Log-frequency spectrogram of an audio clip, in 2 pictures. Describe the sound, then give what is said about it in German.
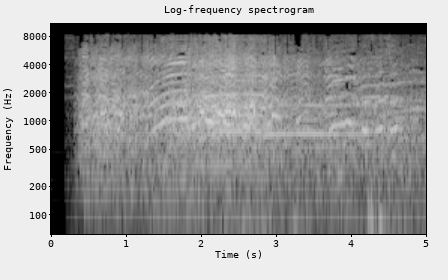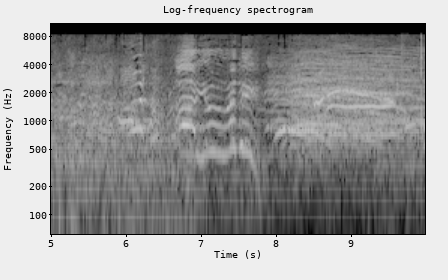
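An open-air street theatre audience in Prague reacts to Israeli clown Gili Keren at the Teatro Totsch festival, on the square Na Kampě at the foot of Charles Bridge in the Lesser Town: snickers, chuckles and scattered cheering, a dense wash of voices and laughter that swells and dips, with a few higher exclamations. “So klingt es, wenn Clown Gili Keren aus Israel das Publikum in seinen Bann zieht.”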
